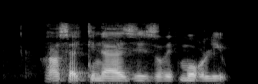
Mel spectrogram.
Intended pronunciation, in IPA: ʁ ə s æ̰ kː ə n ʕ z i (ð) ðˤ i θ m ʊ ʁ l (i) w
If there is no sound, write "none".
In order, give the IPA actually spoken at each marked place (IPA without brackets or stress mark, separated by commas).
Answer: z, i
